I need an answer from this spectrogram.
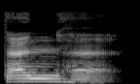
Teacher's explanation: Jadi dia dialirkan sedikit karena tawas itu kan dia pertengahan ya baina-baina ya pertengahan antara syiddah dengan rakhaah. maka dia tidak tertahan dan juga tidak mengalir dengan sempurna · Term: tawasudnya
